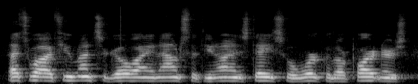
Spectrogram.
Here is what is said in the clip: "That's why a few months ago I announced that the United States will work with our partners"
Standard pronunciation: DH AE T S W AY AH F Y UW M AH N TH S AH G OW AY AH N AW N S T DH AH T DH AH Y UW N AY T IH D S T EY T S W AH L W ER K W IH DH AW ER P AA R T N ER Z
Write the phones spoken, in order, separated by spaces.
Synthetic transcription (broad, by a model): DH AE T S W AY AH F Y UW M AH N TH S AH G OW AY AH N AW N S DH AH T DH AH Y UW N AY T IH D S T EY T S W AH L W ER K W IH DH AW ER P AA R T N ER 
